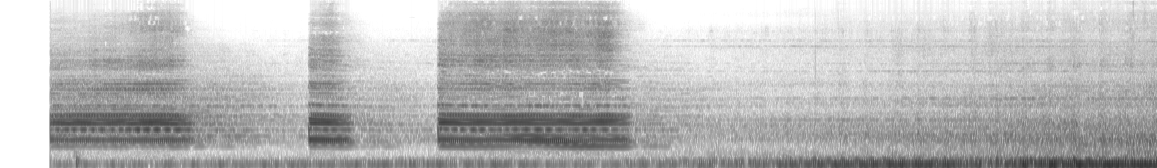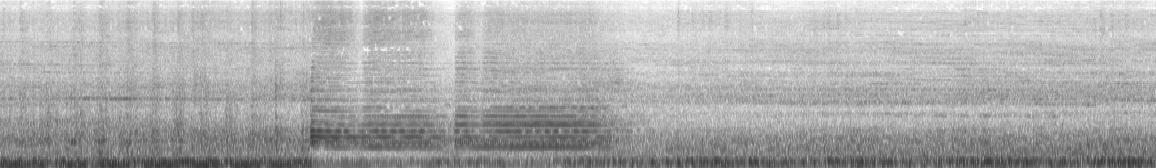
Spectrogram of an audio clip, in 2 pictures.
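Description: Alaska Railroad freight train's diesel locomotives sounding their air horn, long, short, long, then the low rumble of the locomotives and tank cars rolling past, with another long horn blast about two-thirds of the way through.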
